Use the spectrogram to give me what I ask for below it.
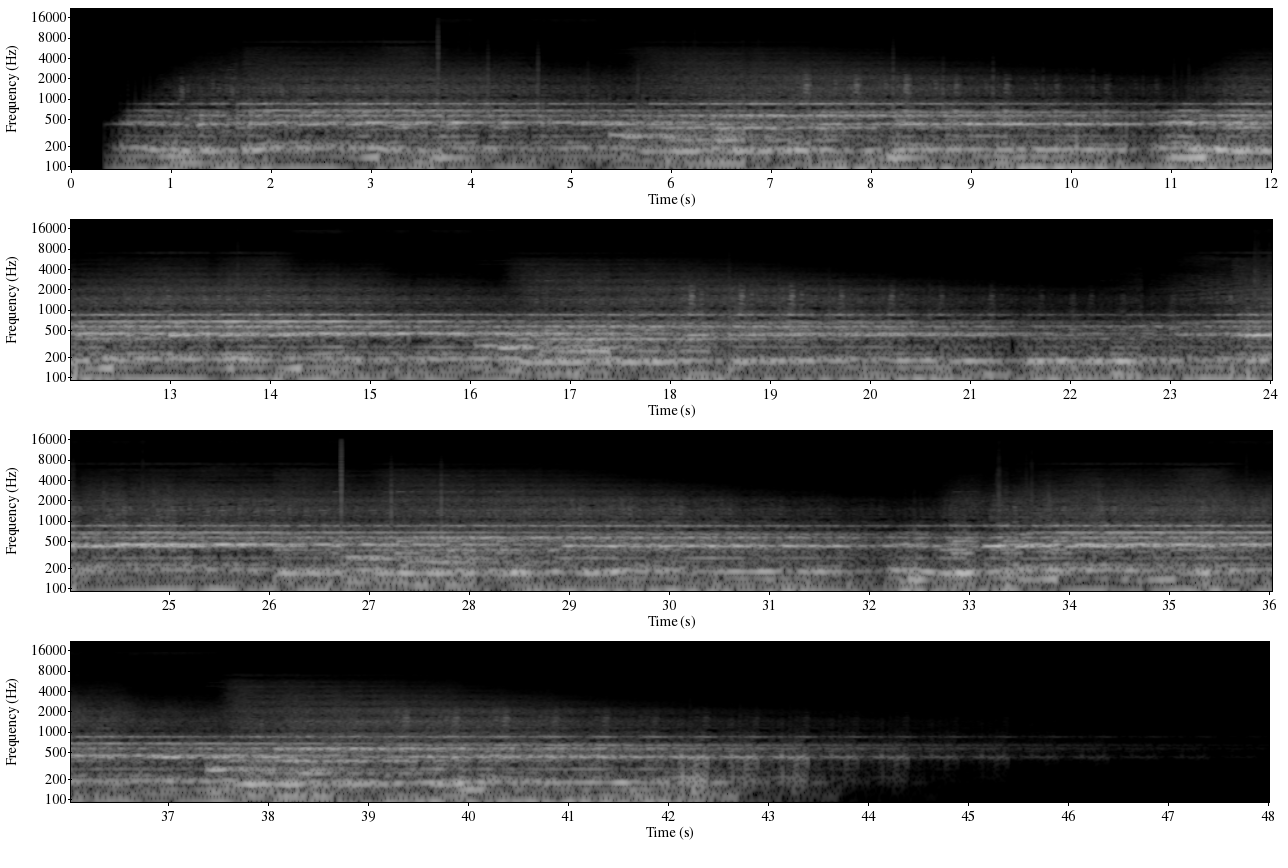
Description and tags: I have recently built a granular sampler in PureData and have been using various samples in it and creating cool patches with it. this is one of the more technical patches.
